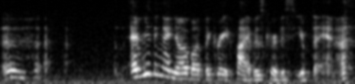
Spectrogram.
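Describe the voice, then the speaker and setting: A woman co-hosting a podcast in casual, halting, rambling conversation full of fillers. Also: lowish voice, sing-song, pushed and bright, rough recording. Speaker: podcast co-host.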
